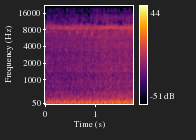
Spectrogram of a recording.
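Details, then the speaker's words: Squarebody Chevy V8 with a carburetor and its MC solenoid unplugged, after the timing was adjusted; the fuel filter is plugged and the muffler is possibly collapsed. Steady, even idle rumble with the earlier popping gone. "it's better though I think it's definitely better no more popping"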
